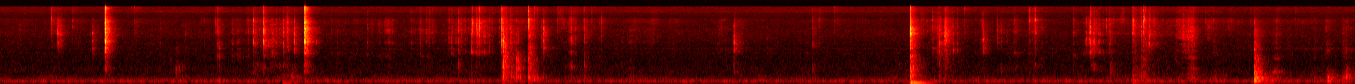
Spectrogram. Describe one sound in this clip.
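A knife blade cuts through a bar of soap with crisp cracks.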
